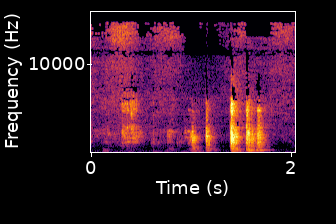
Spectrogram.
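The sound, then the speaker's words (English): A guard unlocks a jail cell door: a key rattles and a mechanism turns with a few metallic clicks, ending in a sharp louder clunk and two quick clacks as the bolt gives. No voices. “I'll unlock the cell door.”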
